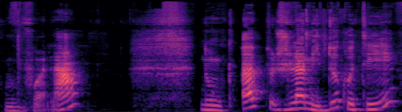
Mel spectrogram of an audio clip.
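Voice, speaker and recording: A woman with a French regional accent demonstrating a craft technique step by step, chatty and unhurried, thinking aloud with many fillers. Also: fairly low pitch, very animated, breathy edge. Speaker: crafting tutorial host. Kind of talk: casual step-by-step crafting demo.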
